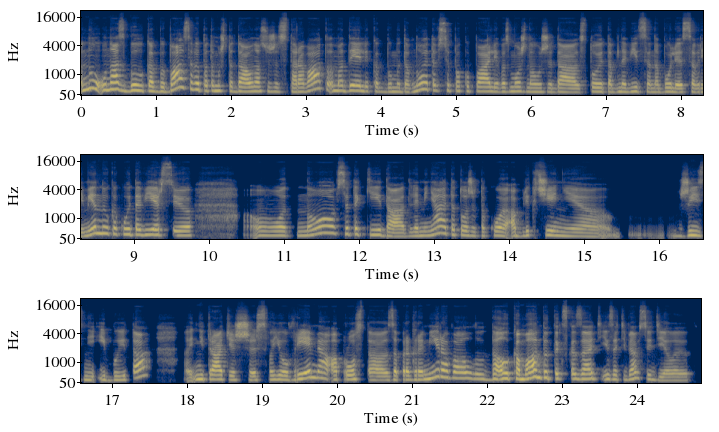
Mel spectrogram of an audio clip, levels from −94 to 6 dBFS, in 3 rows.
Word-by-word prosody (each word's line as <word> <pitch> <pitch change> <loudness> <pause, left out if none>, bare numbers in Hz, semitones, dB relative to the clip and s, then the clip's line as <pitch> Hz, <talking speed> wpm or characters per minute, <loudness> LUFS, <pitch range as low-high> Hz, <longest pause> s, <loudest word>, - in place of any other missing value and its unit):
Ну, 305 +6 +2
у 260 - +1
нас 310 -2 +4
был 245 +2 +3
как 220 -4 +1
бы 205 - -1
базовый, 320 - +2
потому 235 -2 -1
что, 225 -1 -5
да, 205 -1 +2
у - - +1
нас 215 0 -2
уже 195 -1 -5
староват 190 - -1
модель, 235 -1 +1
как 200 -3 -8
бы, 190 +1 -6
мы 190 0 -4
давно 190 - -2
это 300 -4 -1
всё 245 +1 -5
покупали, 215 -3 -2
возможно, 195 -1 -3
уже, 185 0 -3
да, 175 -2 -1
стоит 190 +2 -3
обновиться 185 +1 -4
на 175 0 -5
более 175 -1 0
современную 185 - 0
какую-то 260 -3 0
версию. 230 -3 +1 0.7
А, - - -16
вот, 200 0 -1
но 270 +12 +1
всё-таки, 265 -5 -2
да, 170 -6 0
для 175 +3 -3
меня 230 +11 -1
это 235 - -3
тоже 205 -4 -3
такое 185 0 -1
облегчение, 190 -2 -2
э, 160 -1 -5
м, 225 - -17 0.8
жизни 190 -1 -1
и - - -2
быта, 190 - +1 0.5
э, - - -5
не 215 0 +4
тратишь 205 -4 +3
своё 195 +2 -1
время, 255 +7 +4
а 195 - +2
просто 200 -4 -1
запрограммировал, 235 - +2
дал 220 +5 +4
команду, 265 +5 +6
так 240 -2 -1
сказать, 230 0 0
и 220 - -1
за 210 -1 -2
тебя 205 +5 -2
всё 250 -6 -5
делают. 160 -1 -5
210 Hz, 155 wpm, -22 LUFS, 190-240 Hz, 0.8 s, команду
